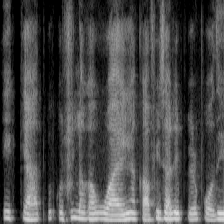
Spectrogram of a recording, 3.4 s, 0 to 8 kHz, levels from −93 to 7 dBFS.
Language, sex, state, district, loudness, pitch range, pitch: Hindi, female, Haryana, Rohtak, -16 LUFS, 195-225 Hz, 210 Hz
